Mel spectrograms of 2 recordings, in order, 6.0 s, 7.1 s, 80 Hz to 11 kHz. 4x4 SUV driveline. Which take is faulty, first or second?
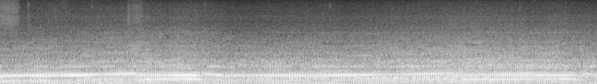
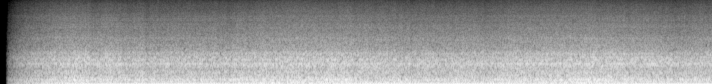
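second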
